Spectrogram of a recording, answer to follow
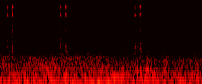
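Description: Three faint computer clicks about a second and a half apart, each a quick double like a button pressed and released, over near-silent room tone.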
